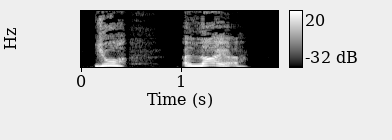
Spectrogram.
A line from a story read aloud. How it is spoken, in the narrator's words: his voice cracked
